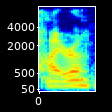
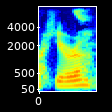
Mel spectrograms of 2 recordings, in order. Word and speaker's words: Hiera: And then there's one other main component called Hira, or Hira. You'll hear it pronounced differently, H-I-E-R-A, so however you prefer.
